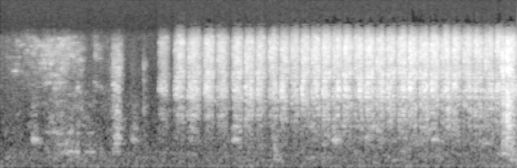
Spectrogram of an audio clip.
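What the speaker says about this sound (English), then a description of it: "It's got to be sanded perfectly smooth." A surface sanded smooth by hand with a rapid back-and-forth rasping rhythm that starts hesitantly and then settles into steady, dense strokes, close and fairly quiet, with no talk.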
